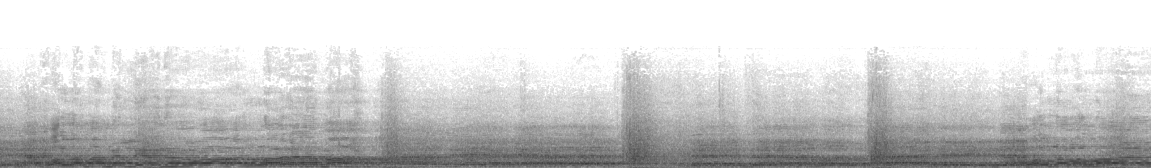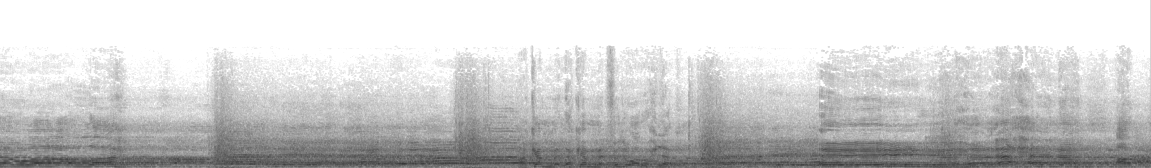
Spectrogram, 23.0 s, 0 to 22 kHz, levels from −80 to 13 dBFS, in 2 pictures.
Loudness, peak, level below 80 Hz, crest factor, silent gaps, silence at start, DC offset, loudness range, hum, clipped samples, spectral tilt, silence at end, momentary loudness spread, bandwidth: -13 LUFS; 0 dBFS; -36 dBFS; 12 dB; none; 0 s; under 0.1%; 2 LU; none; under 0.1%; -3.5 dB/octave; 0 s; 3 LU; 15 kHz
